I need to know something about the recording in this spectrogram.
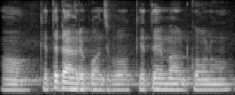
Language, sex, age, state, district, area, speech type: Odia, male, 30-45, Odisha, Kalahandi, rural, spontaneous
